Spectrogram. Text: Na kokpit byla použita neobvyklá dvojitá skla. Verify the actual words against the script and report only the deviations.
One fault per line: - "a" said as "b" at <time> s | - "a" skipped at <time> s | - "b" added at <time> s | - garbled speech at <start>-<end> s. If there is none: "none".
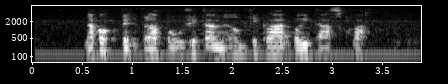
none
